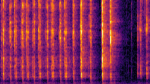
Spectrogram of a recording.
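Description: Computer keyboard keys pressed in quick succession, about ten clicks a second, with a brief pause near the end, as text is deleted and retyped.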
